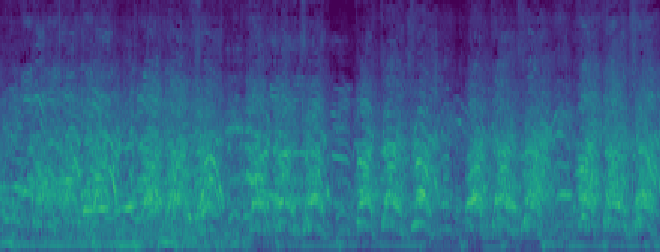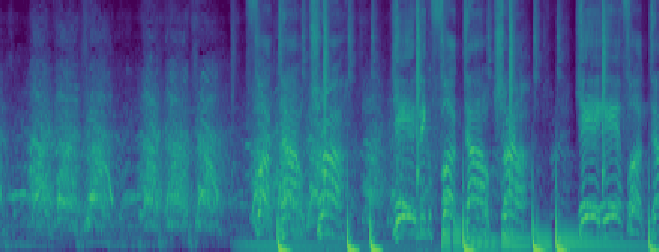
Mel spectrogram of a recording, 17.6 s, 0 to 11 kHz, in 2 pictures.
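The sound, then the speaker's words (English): A massive crowd of students on 13th Avenue on a campus on election night shouts, chants and cheers in loud surging waves, breaking into sharper, louder bursts near the end. “That sound you just heard was recorded last night, election night, right out on 13th Avenue here on campus. A massive group of students were out on the streets soon after it was announced the results of the election.”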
